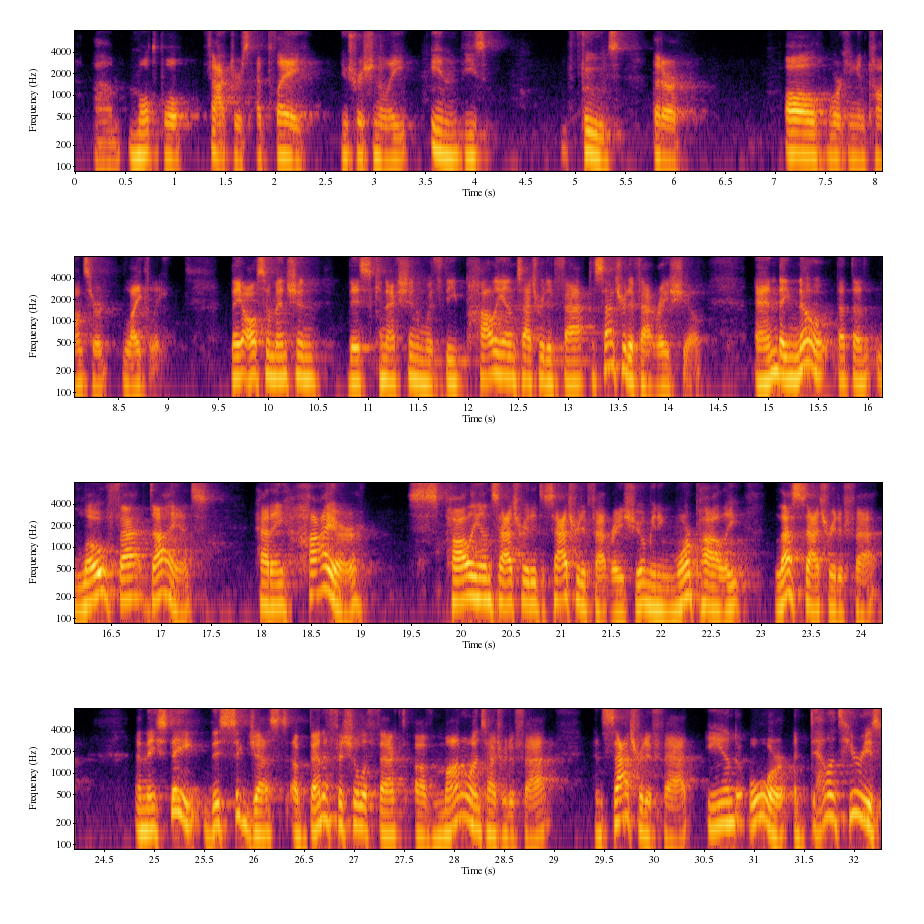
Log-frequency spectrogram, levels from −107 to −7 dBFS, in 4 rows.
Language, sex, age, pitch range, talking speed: English, male, 30-49, 135-175 Hz, 125 wpm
